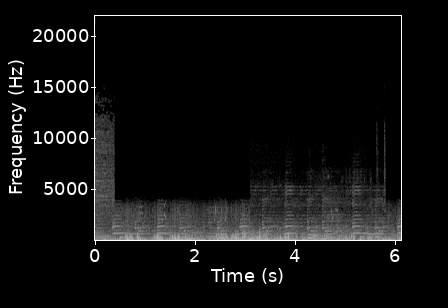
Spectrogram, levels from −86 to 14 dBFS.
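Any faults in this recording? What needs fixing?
A Bluetooth SBC bit pool drop occurs from 0.38 to 3.09 s and again from 5.81 s to the end. The congested link starved the encoder, which fits a bit pool falling from 28 to 5, near 54 kbps. The upper sub-bands lose their bits, so treble dulls and gritty quantisation noise rises. Keeping the Bluetooth link clear of interference and at short range, or using a wired connection, would prevent this.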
